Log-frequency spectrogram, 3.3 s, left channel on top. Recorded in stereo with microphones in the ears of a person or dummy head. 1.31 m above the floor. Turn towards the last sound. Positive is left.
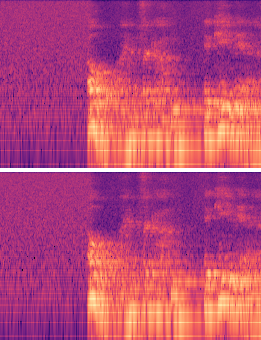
turn(degrees=30)  # may be behind; listen again after turning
